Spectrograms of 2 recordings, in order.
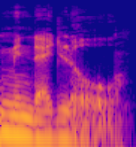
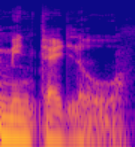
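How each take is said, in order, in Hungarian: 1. Az 'mint' d hangra végződik. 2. Az 'mint' t hangra végződik. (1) "kiejtése az én beszédemben is, és általában a művelt beszédben mind" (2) "Nem pedig"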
